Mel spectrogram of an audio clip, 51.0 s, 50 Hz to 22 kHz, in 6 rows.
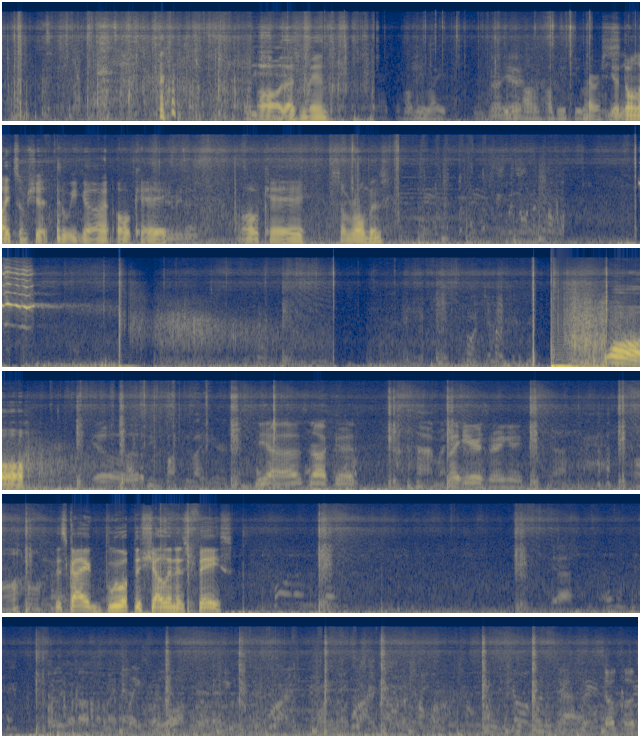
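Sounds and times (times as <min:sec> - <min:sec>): firework whistle: 0:16.9 - 0:18.9
firework pops: 0:16.9 - 0:21.5, 0:24.0 - 0:27.9.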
